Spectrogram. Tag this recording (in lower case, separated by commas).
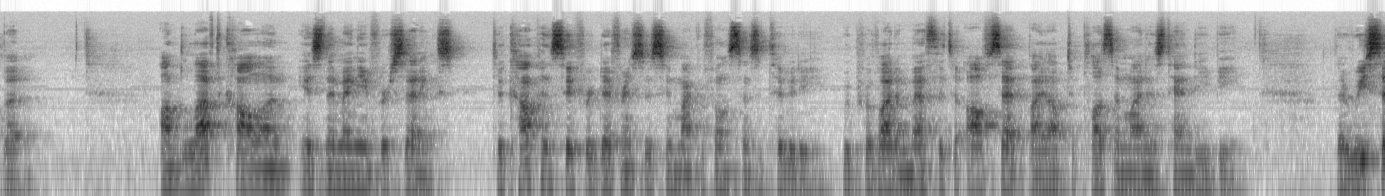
speech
